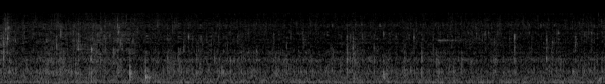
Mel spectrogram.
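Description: Tomato paste fries in a generous pool of oil for a tomato beef stew, giving a soft, continuous sizzle and bubbling with faint crackles, quiet and close, with no talking.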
